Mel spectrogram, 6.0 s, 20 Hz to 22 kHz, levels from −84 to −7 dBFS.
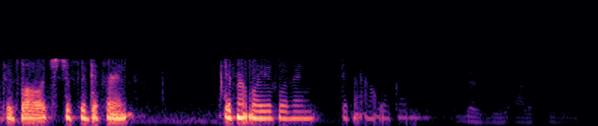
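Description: Speech with tandem speech coding throughout: the sound points to two low-rate speech codecs in a row, likely AMR-NB then iLBC, the second re-encoding the first's already degraded output. The result is rough, muffled and warbly, with nothing above 3.8 kHz, beneath a smooth fade-out running from around two and a half seconds to the end.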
